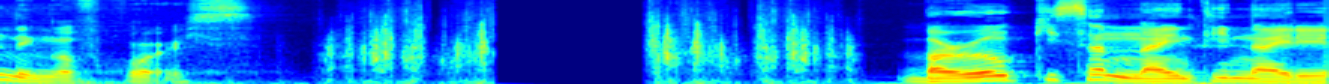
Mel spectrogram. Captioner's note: pages rustle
